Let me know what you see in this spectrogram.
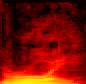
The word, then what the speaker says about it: Roy: It's spelled R-O-Y. – Yeah. – I would have said Patrick Roy.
